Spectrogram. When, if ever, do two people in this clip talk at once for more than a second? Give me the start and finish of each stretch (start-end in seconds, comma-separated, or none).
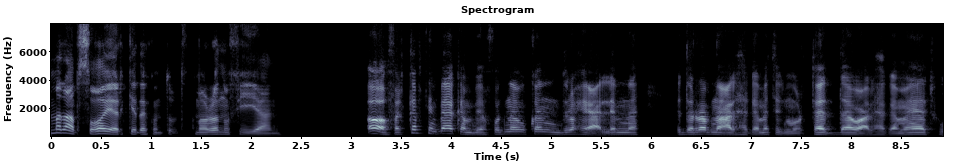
none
